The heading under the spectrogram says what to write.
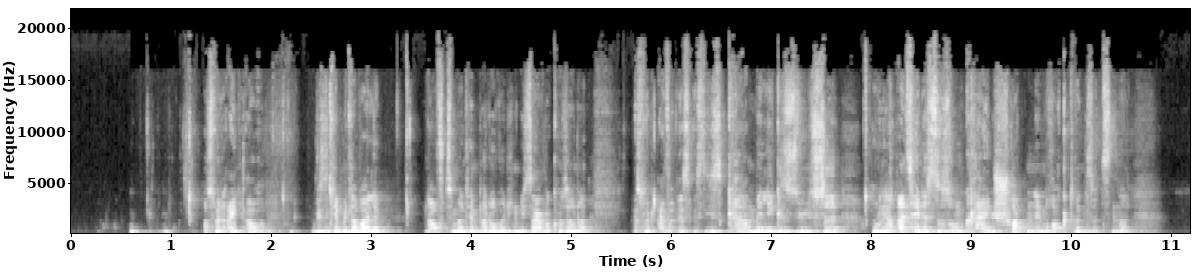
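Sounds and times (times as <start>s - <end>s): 
person sipping an alcoholic drink: 0.3s - 1.3s, 1.9s - 2.4s
speech: 1.3s - 10.9s.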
